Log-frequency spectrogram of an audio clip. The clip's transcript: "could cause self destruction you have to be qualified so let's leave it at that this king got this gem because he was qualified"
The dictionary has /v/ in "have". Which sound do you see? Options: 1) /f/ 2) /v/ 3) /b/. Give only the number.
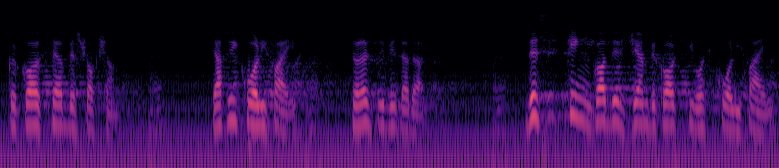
1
